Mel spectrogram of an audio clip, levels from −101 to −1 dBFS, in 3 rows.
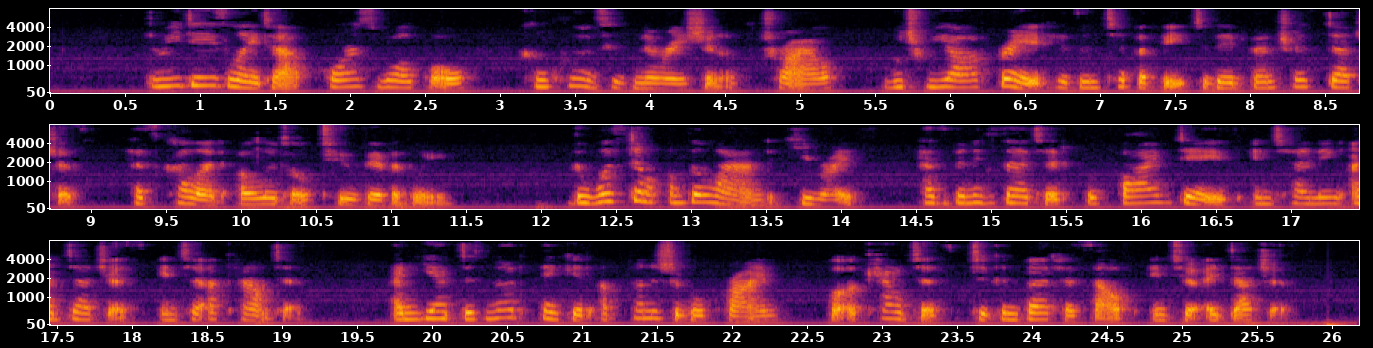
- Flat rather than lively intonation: No, average, 4.6 semitones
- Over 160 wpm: No, average, 150 wpm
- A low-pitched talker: No, high, 230 Hz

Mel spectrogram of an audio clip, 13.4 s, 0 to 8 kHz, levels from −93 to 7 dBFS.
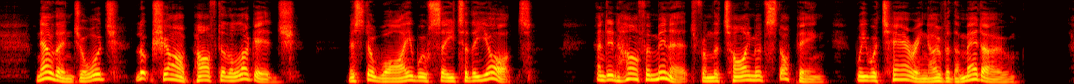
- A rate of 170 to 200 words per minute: No, average, 145 wpm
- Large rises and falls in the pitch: Yes, wide, 7.0 semitones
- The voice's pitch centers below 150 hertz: Yes, low, 135 Hz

